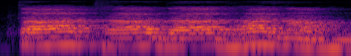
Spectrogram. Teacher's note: अब ये दंत से ता था दा धा ना। देखो हर ये सब जो भी हम वर्ण बोलेंगे इसमें जबान जो है हमारी दांतों से लगती है।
